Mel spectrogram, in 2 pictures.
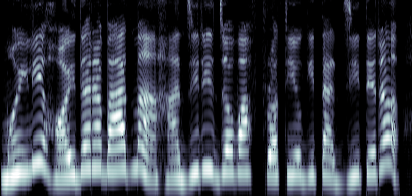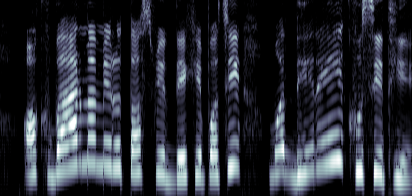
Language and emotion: Nepali, happy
